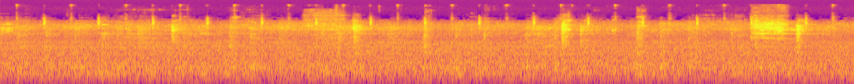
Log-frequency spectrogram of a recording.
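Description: Freight train covered hopper cars rolling past: a steady rumble of wheels on rail, with regular clicks about twice a second and a brief high wheel squeal near the end.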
